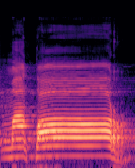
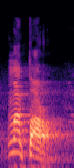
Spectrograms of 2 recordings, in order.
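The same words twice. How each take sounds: First: The first vowel is long. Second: The first vowel is short. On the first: It means airport. "Tapi kalau pakai alif" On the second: It means rain. "Matar pendek, hujan"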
